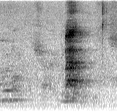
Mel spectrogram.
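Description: Voices: a voice trails off at the start, then a short, loud vocal exclamation comes about a second and a half in.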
